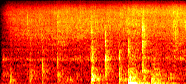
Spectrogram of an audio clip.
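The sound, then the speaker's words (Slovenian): Onion sizzling in a pan after frying golden, with a bright constant hiss broken by several scraping stirs and clinks. “Tako, čebula se zdaj že zlato rumeno opražila in zdaj bom pa dodal še bel fižol.”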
